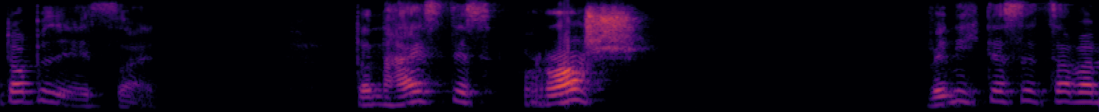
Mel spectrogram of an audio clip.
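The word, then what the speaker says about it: ראש: In dem modernen Ivri, in dem modernen Hebräisch, wird das Rosh ausgesprochen.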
